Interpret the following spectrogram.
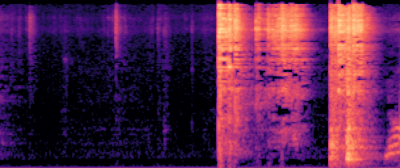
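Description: Stainless steel pan clattering against metal twice as it is put down, about two and three seconds in, bright metallic clanks.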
